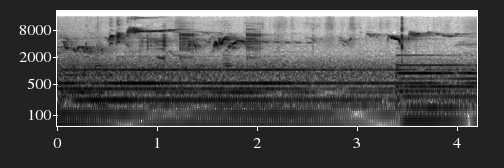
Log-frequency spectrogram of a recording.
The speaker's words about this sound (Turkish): Şimdi kendini muhteşem bir doğa manzarasında buluyorsun. Yemyeşil çimen kokusu burnuna geliyor. Kuş cıvıltılarını duyuyorsun.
